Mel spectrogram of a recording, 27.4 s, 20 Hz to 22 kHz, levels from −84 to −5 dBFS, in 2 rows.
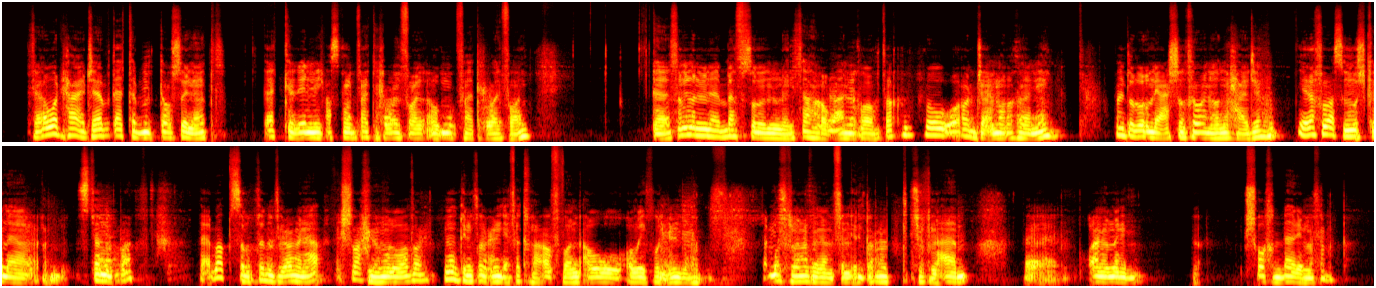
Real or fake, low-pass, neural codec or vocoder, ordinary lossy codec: fake; none; codec, 44.1 kHz, 1.7 kbps, Pupu-Codec; none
